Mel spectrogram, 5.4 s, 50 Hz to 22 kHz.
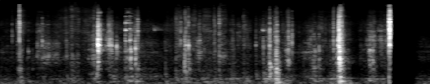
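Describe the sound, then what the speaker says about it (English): A torque wrench ratchets on the alternator pulley of a 2003 MK4 Volkswagen Golf TDI. Scattered metallic clicks and tool clatter sound close at hand and end with one sharp click before silence. "So you get your torque wrench on there."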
